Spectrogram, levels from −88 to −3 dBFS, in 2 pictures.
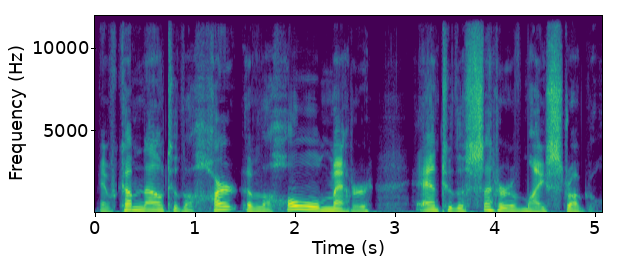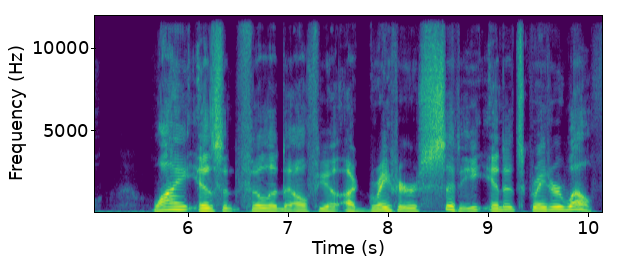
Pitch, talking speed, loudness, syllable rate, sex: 150 Hz, 165 wpm, -18 LUFS, 4.2 syllables/s, male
